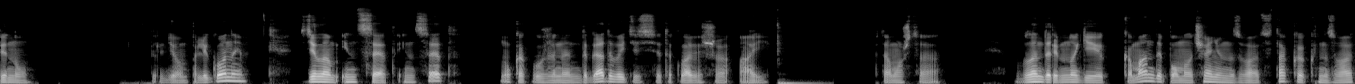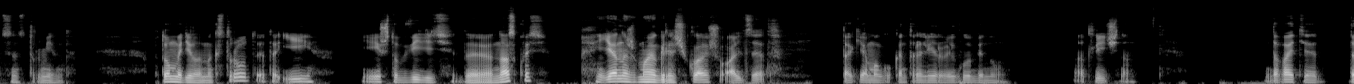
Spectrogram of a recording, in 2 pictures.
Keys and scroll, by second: 1.1 3, 16.4 e, 20.9 alt+z, 23.3 g, 25.7 alt+z.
